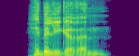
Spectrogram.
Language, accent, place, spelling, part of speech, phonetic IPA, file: German, Germany, Berlin, hibbeligerem, adjective, [ˈhɪbəlɪɡəʁəm], De-hibbeligerem.ogg
- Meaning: strong dative masculine/neuter singular comparative degree of hibbelig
